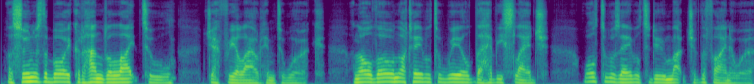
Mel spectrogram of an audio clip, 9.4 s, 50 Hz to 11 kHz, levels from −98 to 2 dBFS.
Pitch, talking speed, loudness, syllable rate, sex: 125 Hz, 215 wpm, -18 LUFS, 5.6 syllables/s, male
